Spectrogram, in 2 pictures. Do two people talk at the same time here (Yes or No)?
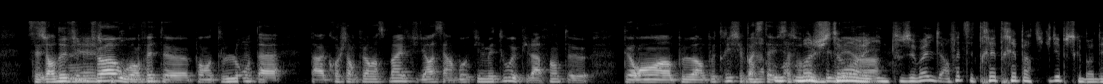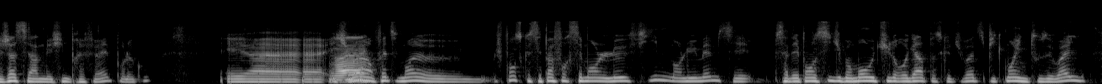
Yes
